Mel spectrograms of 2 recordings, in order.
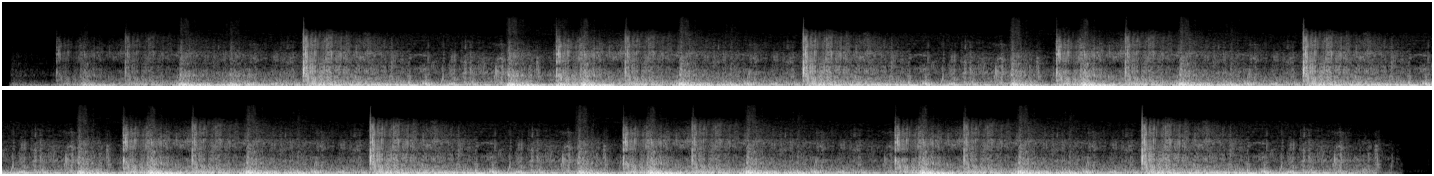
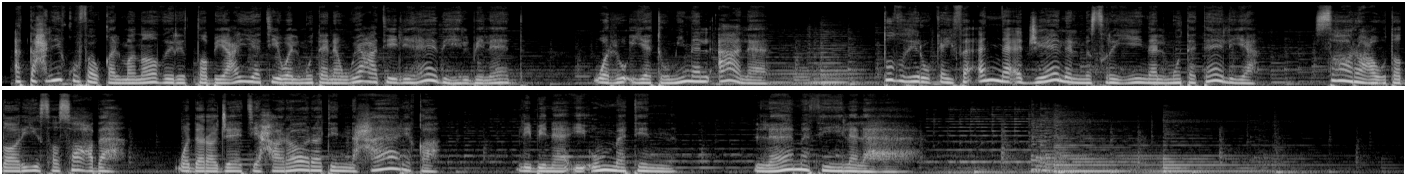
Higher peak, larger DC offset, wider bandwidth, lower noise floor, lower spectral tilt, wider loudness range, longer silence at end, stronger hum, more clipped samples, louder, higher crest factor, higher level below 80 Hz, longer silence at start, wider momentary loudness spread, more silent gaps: first, 0 dBFS vs -8 dBFS; neither; second, 6 kHz vs 18 kHz; second, -45 dBFS vs -51 dBFS; first, -8.5 dB/octave vs -6 dB/octave; second, 2 LU vs 6 LU; second, 0.5 s vs 0.7 s; neither; neither; first, -19 LUFS vs -22 LUFS; about the same, 14 dB vs 12 dB; first, -18 dBFS vs -40 dBFS; about the same, 0.1 s vs 0.15 s; second, 10 LU vs 15 LU; neither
